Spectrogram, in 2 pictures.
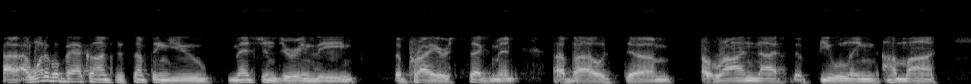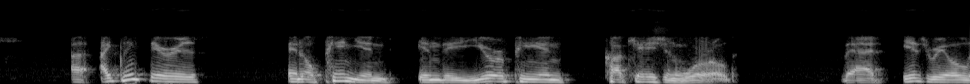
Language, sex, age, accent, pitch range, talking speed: English, male, 60-79, American, 90-125 Hz, 110 wpm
